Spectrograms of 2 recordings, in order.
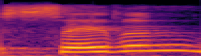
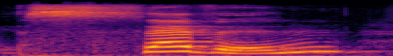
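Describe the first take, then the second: First: The first vowel is not an 'eh' sound. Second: The first vowel is an 'eh' sound. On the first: The speaker calls it wrong. "I don't say seven" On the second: The speaker calls it right. "the E gives me the eh sound"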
